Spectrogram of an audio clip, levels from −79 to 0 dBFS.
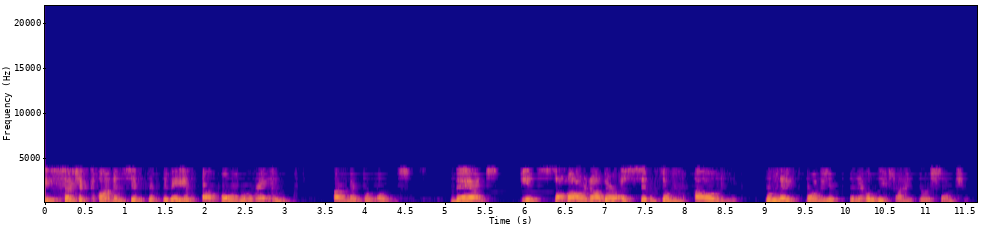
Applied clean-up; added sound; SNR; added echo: neural mask model DeepFilterNet 3.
